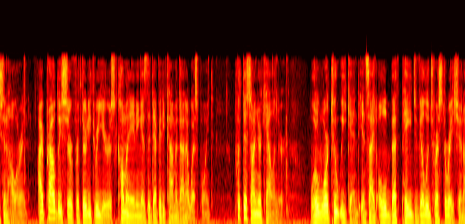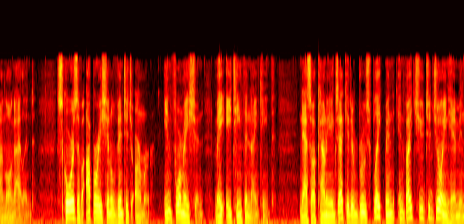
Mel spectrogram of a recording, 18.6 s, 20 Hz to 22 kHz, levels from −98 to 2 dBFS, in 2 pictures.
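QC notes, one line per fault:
No faults were heard in this speech clip. It carries the sound of a Bluetooth mSBC headset codec, with speech band-limited to about 8 kHz and the light grain that path leaves on louder passages.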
